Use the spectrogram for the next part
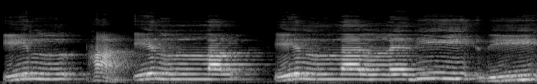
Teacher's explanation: ini mad tabi'i, panjangnya 2 harkat atau 2 ketukan atau 1 alif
